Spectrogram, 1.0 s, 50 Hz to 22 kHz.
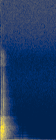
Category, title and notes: Sound effects > Human sounds and actions
LoFiFootstep Carpet 02
Shoes on carpet. Lo-fi. Foley emulation using wavetable synthesis.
